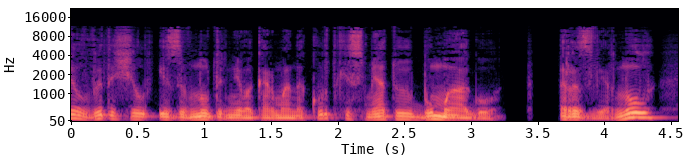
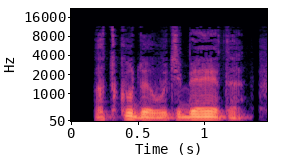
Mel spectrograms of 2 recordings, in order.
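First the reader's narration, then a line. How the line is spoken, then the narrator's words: Dejected question. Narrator (Russian): упавшим голосом спросил Кирилл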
